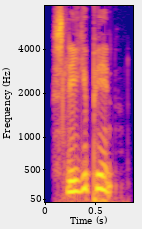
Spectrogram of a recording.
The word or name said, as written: slikpind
